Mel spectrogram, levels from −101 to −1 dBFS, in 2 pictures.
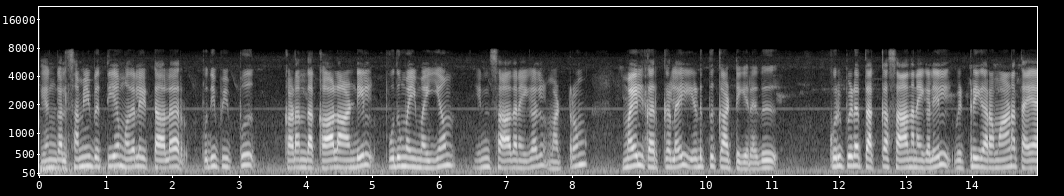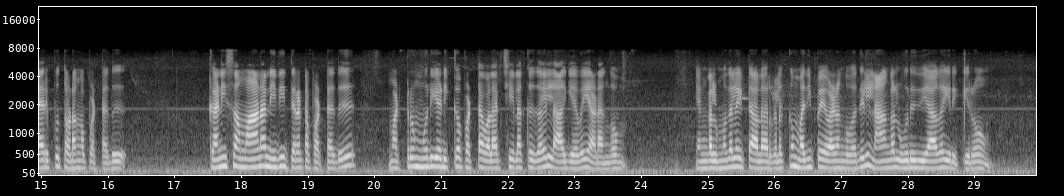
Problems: constant background noise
